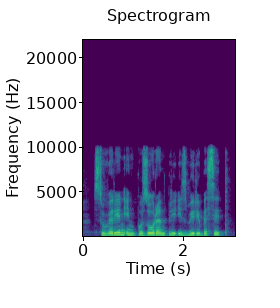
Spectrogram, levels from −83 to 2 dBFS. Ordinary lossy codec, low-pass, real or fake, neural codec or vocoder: none; 9.9 kHz; fake; autoencoder, 22.05 kHz, a latent of 192 numbers a frame, VITS, trained on one speaker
